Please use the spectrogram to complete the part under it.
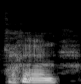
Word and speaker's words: Colquhoun: By the way, it's not spelled Kahun. It's spelled C-O-L-Q-U-H-O-U-N. So that's how you know how to spell it, Kahun.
